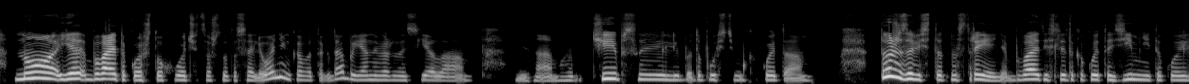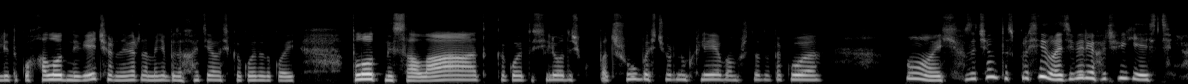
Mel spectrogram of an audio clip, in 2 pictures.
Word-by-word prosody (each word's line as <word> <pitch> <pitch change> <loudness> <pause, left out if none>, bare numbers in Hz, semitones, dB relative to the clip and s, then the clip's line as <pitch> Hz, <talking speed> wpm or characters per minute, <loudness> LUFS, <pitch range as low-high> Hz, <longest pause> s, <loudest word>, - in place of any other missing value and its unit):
Но 270 +3 +8
я, 245 +2 +6
бывает 245 +1 +6
такое, 200 -1 -1
что 200 +1 -6
хочется 200 0 -5
что-то 195 0 -9
солёненького, 225 - -2
тогда 255 +7 -6
бы 245 -5 -2
я, 205 0 -3
наверно, 200 -2 -5
съела, 190 -2 -6 0.5
не 90 -1 -7
знаю, - - -7
може 185 +1 -7
б - - -18
чипсы, 235 -3 +2
либо, 205 -1 -4
допустим, 210 -1 -6
какой-то. 195 - -5 0.8
Тоже 350 -2 +10
зависит 225 -5 +3
от 205 0 -4
настроения. 215 -4 0
Бывает, 225 +3 +2
если 220 0 -2
это 220 - -7
какой-то 215 0 -1
зимний 215 +1 -1
такой 200 0 -3
или 195 0 -3
такой 195 +1 -9
холодный 210 -2 +3
вечер, 220 +2 -2
наверно, 200 +2 -5
мне 195 +1 -4
бы 195 0 -6
захотелось 200 +1 -7
какой-то 195 0 -6
такой 185 -1 -6 0.6
плотный 235 -3 +6
салат, 195 +4 +1
какой-то 200 -2 -7
"Селёдочку 210 0 -7
под - - -9
шубой" 235 -1 -5
с - - -15
чёрным 225 -2 -9
хлебом, 220 -1 -5
что-то 215 +1 -13
такое. 215 0 -2 0.8
Ой, 220 -9 -1 0.2
зачем 260 +9 -2
ты 275 - -8
спросила? 295 -1 +2
А 220 - +4
теперь 275 +6 -2
я 280 - +2
хочу 255 +3 -8
есть. 255 - -3
210 Hz, 155 wpm, -23 LUFS, 195-235 Hz, 0.8 s, Тоже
